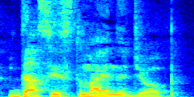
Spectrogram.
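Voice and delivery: toothless Russian brawler. Retold or imitated. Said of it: "Die Stimme von der". (langsam, wie ein zahnloser Russe)

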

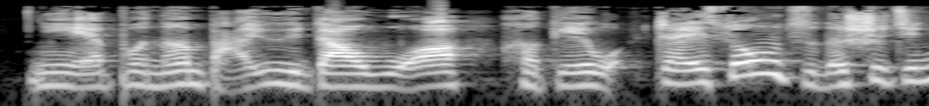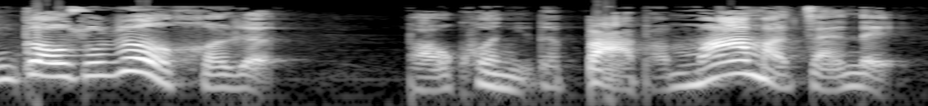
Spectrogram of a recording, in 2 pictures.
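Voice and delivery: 低沉凶狠的威胁; 像恶狼一样恐吓; 恶狠狠的大灰狼. Acted. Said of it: "大灰狼恶狠狠地说着". (恶狠狠地威胁)

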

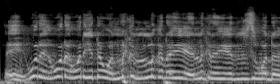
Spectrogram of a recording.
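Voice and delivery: high-pitched bad Italian accent; a hammy Italian cop voice. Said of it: "I don't know how to do an Italian accent".

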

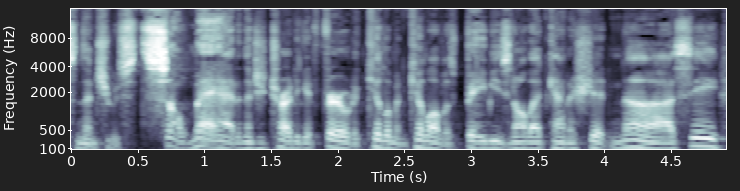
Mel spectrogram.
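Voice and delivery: ordinary talk, nothing marked

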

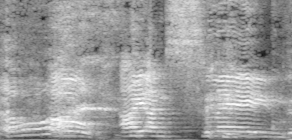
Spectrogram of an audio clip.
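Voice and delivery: loud, very slow stage death; milk every word of the death line; hammy stage actor. Pretend.

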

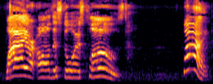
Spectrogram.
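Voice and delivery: slow, loud frustrated outcry; exasperated. Real, not acted. Shopper finding the mall stores closed, loud exasperation. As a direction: let the disbelief burst out. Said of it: "I was so mad".

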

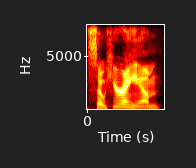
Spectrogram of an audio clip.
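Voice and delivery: normal talking voice

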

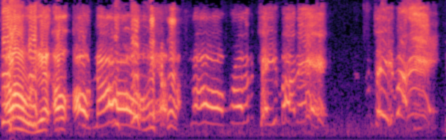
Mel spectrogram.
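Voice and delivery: high, laughing wail of disbelief; cracking up, voice climbing high; laughing outburst. Real, not acted. Laughing high to his friend about the late-night feast.

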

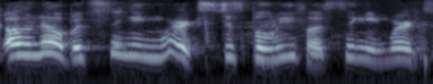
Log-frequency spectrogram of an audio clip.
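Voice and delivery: high-pitched pleading character voice; mock pleading. Mocking the movie's characters begging to be believed, high-pitched pleading.

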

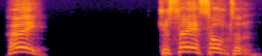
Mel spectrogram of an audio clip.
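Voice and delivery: put-on high, loud drunken challenge; drunk guy. Drunk man in a bar picking a fight, high and loud. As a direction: goad him like a hammered local. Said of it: "he was hammered, and he goes".

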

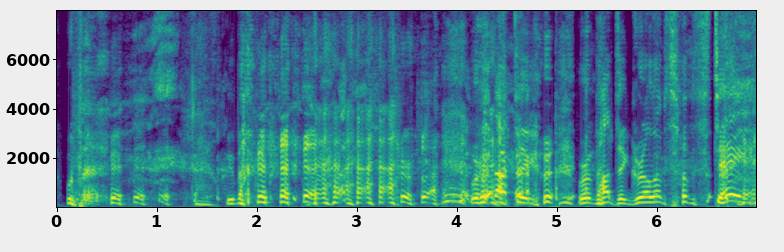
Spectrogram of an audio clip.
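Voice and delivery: giggling through the quoted words; laughing. Real, not acted. Laughs through quoting Russell.

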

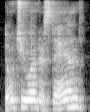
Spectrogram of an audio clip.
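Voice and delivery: high, urgent plea; pleading. A narrator's reading. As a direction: beg them to see it. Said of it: "he pleaded".

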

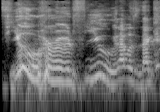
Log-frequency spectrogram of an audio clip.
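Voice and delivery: a real laughing sigh of relief; relieved laughing phew. Real, not acted. GM relieved after tense scene.

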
